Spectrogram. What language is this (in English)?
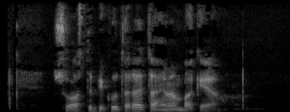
Basque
